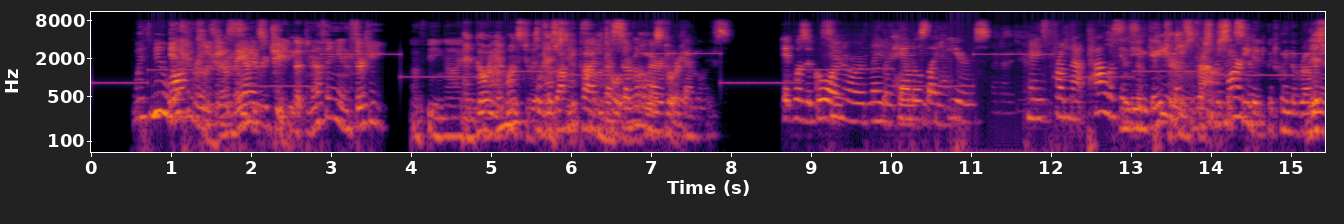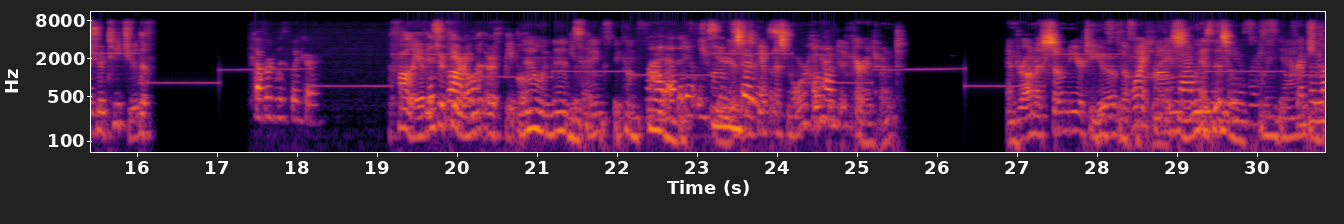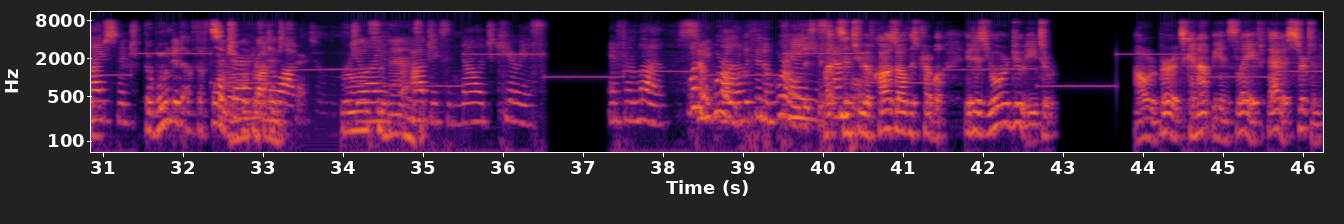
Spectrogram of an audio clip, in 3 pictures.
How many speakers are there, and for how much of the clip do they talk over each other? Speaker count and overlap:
eight, about 54%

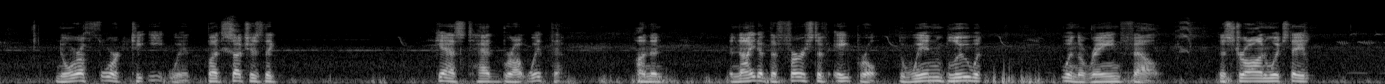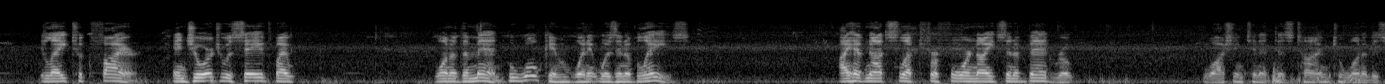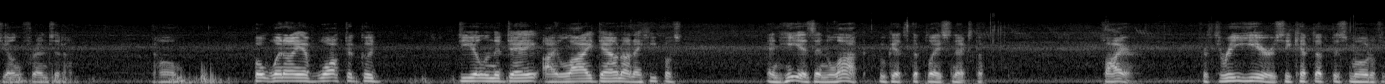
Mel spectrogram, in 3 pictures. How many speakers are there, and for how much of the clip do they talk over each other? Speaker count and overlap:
one, no overlap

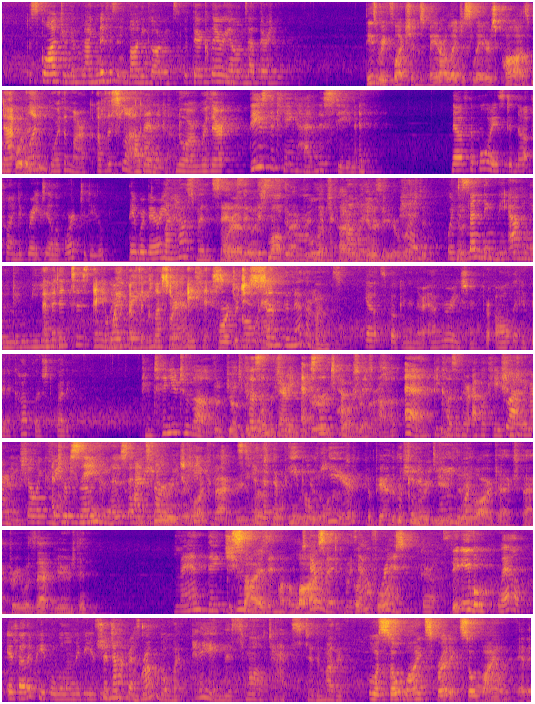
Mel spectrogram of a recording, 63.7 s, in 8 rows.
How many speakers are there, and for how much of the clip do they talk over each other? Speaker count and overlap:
eight, about 44%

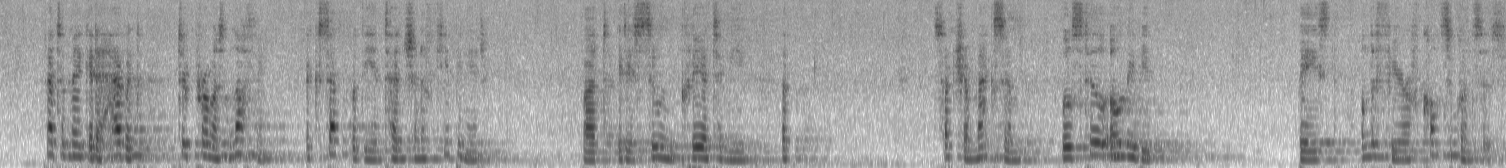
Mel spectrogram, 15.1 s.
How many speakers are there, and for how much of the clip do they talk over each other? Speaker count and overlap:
one, no overlap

